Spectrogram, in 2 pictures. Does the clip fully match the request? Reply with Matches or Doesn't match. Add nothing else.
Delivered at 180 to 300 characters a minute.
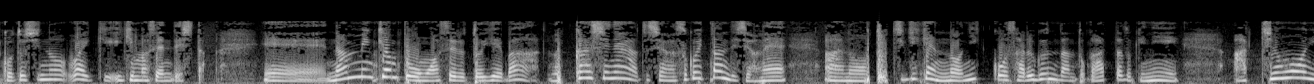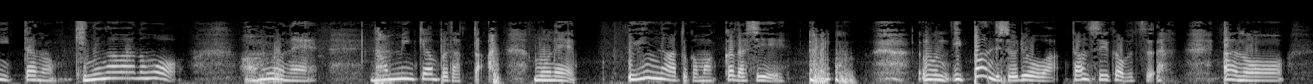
Matches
